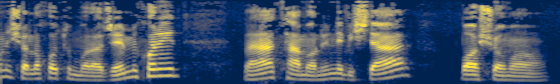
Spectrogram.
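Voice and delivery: ordinary talk, nothing marked

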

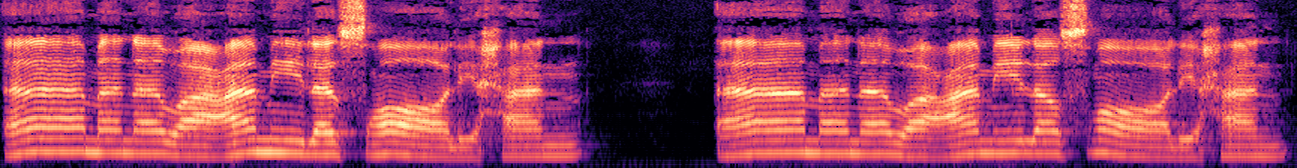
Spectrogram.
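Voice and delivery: slow آمن و عمل صالحا, صالحا not doubled; correct recitation model. Shown as a demonstration. Teacher corrects the student's errors, reciting slowly.

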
